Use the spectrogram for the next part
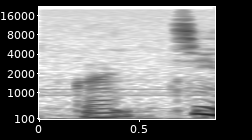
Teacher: the force or the stress is on the third syllable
